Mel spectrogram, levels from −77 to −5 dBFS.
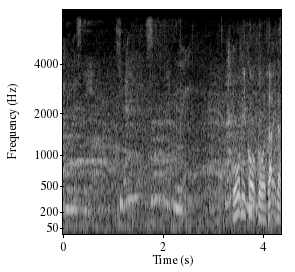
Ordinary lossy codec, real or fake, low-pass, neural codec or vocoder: none; fake; 7.2 kHz; vocoder, 22.05 kHz, 80 mel bands, WaveNeXt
